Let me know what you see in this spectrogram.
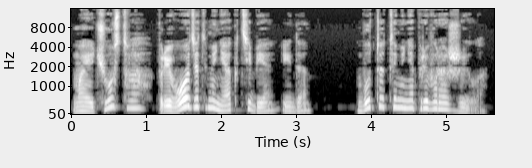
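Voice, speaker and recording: A woman's voice: mid-range voice, sing-song, measured pace, darkish tone, no echo, studio quality. A woman voicing a cocky, teasing young male dragon in an audiobook, with a mocking, playful manner. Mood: tender. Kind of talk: audiobook character voice.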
